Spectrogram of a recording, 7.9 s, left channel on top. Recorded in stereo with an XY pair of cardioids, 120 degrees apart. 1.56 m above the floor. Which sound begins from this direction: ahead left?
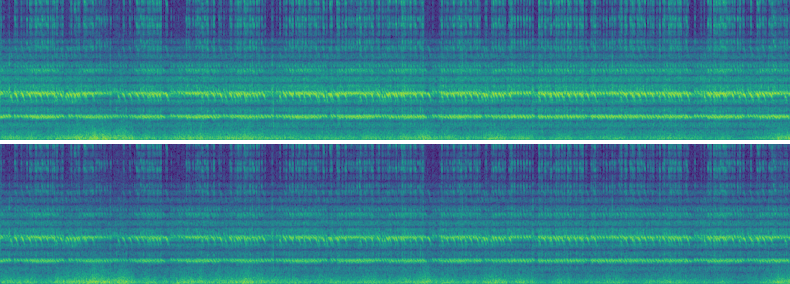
An insect, at 0.0 s.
